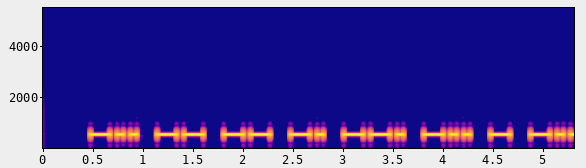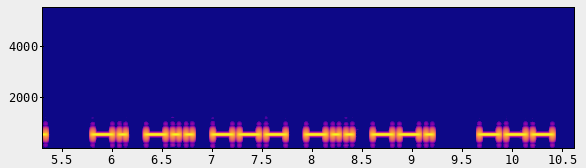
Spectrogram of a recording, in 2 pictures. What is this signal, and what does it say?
Morse code, heard as a keyed tone, about 18 wpm, 550 Hz. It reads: DMMNGDTD NDODG O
